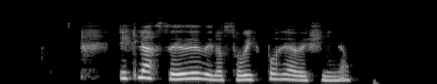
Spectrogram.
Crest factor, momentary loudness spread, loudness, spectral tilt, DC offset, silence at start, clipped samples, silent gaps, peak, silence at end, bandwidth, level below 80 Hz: 18 dB; 18 LU; -18 LUFS; -6 dB/octave; under 0.1%; 0.8 s; under 0.1%; 1.10-1.19 s, 2.63-2.67 s; -2 dBFS; 0.85 s; 7.6 kHz; -60 dBFS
